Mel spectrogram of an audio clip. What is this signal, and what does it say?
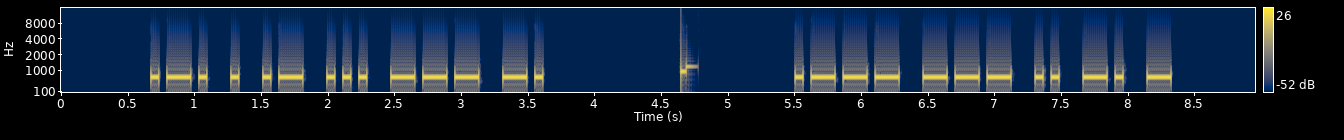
Morse code, heard as a keyed tone, about 20 wpm, 700 Hz. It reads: REASON JOINT
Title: Sets of 5 Words Encore - New Word Drill - 20wpm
